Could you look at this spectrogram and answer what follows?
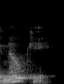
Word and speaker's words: gnocchi: I thought it was gnocchi. The Italians say gnocchi. Now we have to go and talk to our favorite search engine. And see what Gnocchi. how Gnocchi. do you How do you say? How can I do this? It is gnocchi. I always thought it was gnocchi. Okay, so I was wrong.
